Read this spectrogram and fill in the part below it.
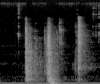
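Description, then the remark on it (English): A heavy temple door is worked with three dull, effortful thuds and scrapes about half a second apart, fairly loud, with no one speaking. “The doors in the temple are so heavy. Would you be a dear and help me out?”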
